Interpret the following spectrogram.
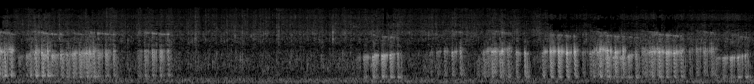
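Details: Frogs in spring give rapid, pulsed croaking calls in bursts, several voices overlapping.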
